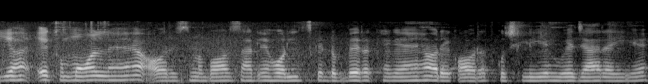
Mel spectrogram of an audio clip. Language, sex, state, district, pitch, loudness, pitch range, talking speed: Hindi, female, Odisha, Sambalpur, 180 Hz, -20 LUFS, 175-190 Hz, 210 wpm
